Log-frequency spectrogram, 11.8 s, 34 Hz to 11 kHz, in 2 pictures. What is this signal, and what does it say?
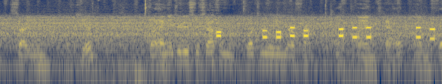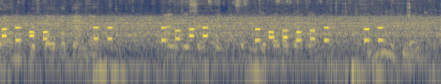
DTMF, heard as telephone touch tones, dialled by machine, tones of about 60 ms, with phone line noise. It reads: * 87D0 #CC C6#A*4 BB A5#D 37815A 3A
